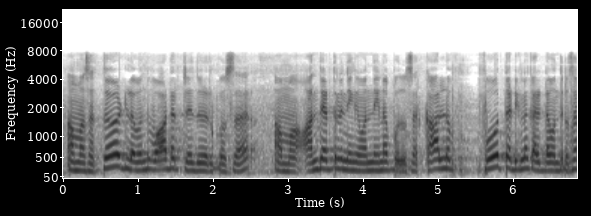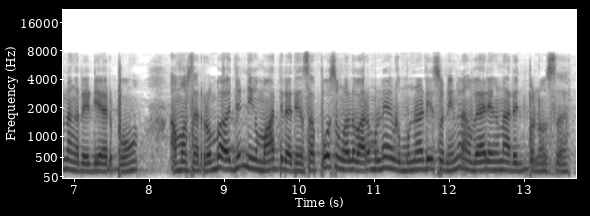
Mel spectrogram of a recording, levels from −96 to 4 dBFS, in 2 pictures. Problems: constant background noise, continuous background conversations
